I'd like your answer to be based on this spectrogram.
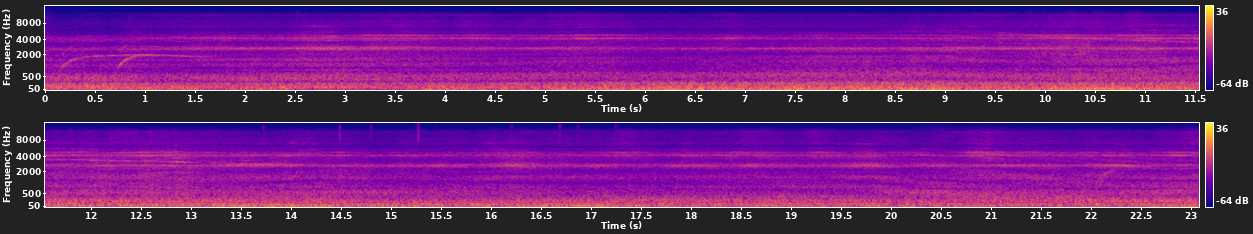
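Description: Military jet aircraft at RAF Lakenheath, heard from outside the base, giving a continuous loud engine roar with whining tones that swell and fade slightly as the aircraft start up and taxi toward departure.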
